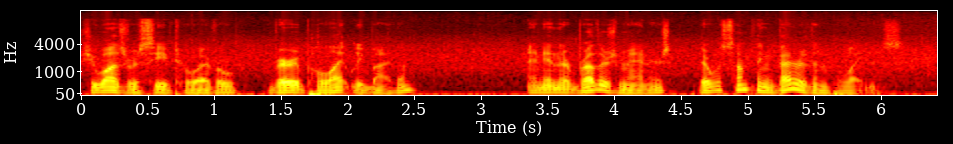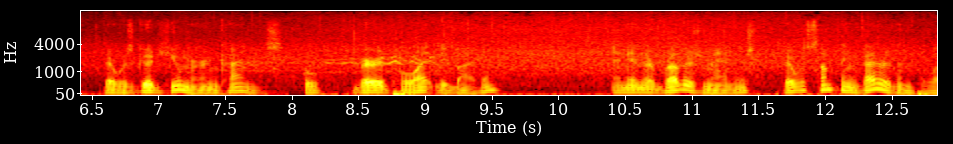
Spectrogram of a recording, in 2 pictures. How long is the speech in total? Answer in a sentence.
You can hear the speech for 11 seconds altogether.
